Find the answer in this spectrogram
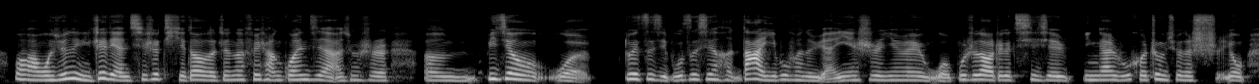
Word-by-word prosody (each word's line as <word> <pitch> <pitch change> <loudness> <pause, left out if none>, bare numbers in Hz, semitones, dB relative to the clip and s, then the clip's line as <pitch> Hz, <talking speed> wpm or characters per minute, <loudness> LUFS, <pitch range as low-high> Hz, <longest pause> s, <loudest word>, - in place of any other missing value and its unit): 哇， 225 -4 +3
我 205 0 +2
觉 225 +4 +2
得 275 - +5
你 220 -7 +3
这 280 +10 +3
点 200 -7 +3
其 180 +5 -4
实 240 +2 0
提 205 -4 -5
到 210 +1 +3
得 195 - 0
真 205 +2 -4
的 215 0 -1
非 225 +2 -1
常 200 -2 -1
关 215 +2 +1
键 210 -4 -1
啊。 170 0 0
就 200 +3 -7
是， 190 -2 -3 0.3
嗯， 185 +4 -3
毕 255 -1 +4
竟 255 +2 +5 0.3
我 175 - -2 0.3
对 245 -1 +3
自 235 -1 -3
己 185 - -1
不 180 +2 -2
自 230 +3 -2
信 230 0 -1
很 200 -2 -6
大 245 0 +8
一 195 -1 -1
部 215 +3 -2
分 205 -1 -4
的 185 - -2
原 150 -3 -1
因 195 +3 -2
是 200 0 -3
因 200 +1 -5
为 195 -1 -2
我 165 -2 -2
不 220 +8 -2
知 220 0 0
道 215 -2 +6
这 200 - -3
个 200 - 0
器 200 +2 -5
械 190 -2 -1
应 205 -1 -3
该 210 0 +2
如 205 0 -2
何 210 -1 -2
正 220 0 -1
确 210 +1 -5
地 195 -1 -1
使 - - -5
用。 180 -2 -1
205 Hz, 280 characters per minute, -23 LUFS, 190-220 Hz, 0.3 s, 大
